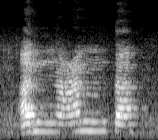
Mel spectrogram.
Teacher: Tetap harus ada bunyi en. Jadi lidah ketemu dengan ujung gigi ya. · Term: nun sukun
